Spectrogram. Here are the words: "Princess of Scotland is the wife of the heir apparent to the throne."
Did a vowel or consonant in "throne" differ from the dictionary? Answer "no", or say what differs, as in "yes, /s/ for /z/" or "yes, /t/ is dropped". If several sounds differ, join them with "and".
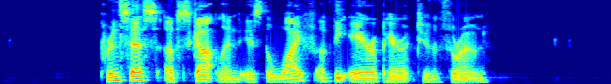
no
